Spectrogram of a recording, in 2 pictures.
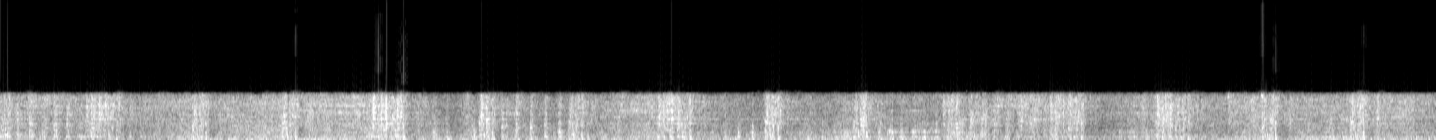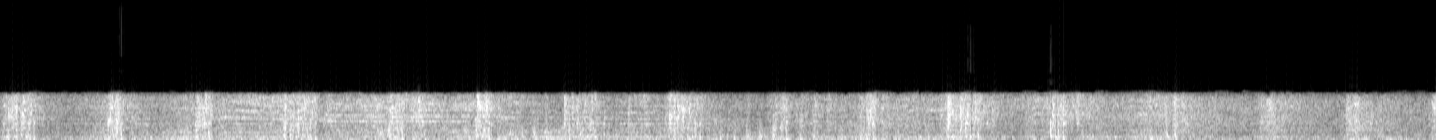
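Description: Double-stack intermodal freight train passing close by: a steady loud rumble of steel wheels on rail, with regular clicks as the wheels cross rail joints.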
